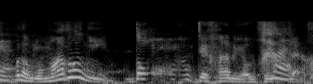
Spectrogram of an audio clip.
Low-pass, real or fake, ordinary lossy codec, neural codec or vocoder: none; fake; none; codec, 16 kHz, 2 kbps, FreqCodec, smaller model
